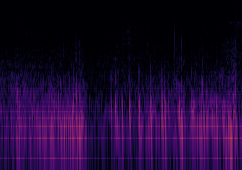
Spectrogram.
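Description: Footsteps on a tiled floor: a quick series of short, sharp steps from about a second in.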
